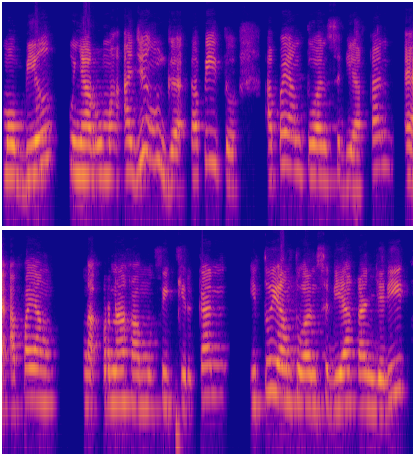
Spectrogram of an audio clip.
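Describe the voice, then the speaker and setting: Woman giving a heartfelt church testimony, somewhat high and bright, earnest and direct. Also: fairly quick, lo-fi sound. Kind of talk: personal testimony at an online prayer service.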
